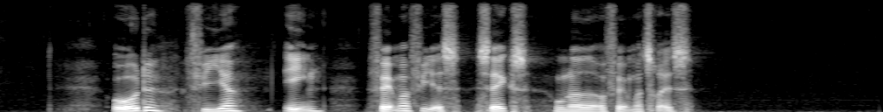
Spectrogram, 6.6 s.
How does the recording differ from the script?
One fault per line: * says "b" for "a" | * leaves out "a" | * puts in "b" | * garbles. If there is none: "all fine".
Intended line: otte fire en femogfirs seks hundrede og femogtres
all fine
